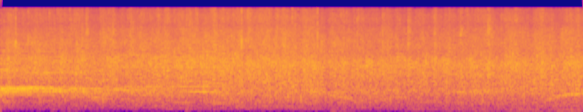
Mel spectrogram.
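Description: An audience applauds loudly in a large hall.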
